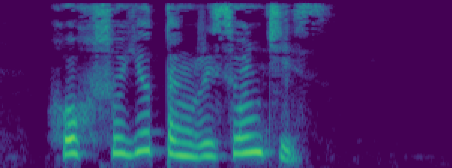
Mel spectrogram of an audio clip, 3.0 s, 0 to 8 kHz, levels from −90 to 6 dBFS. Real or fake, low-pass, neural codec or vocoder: fake; 7.2 kHz; vocoder, 24 kHz, 100 mel bands, Vocos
